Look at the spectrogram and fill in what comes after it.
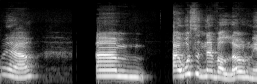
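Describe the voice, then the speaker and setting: A woman with a London accent talks in a bright, sharp tone on a very clean recording with a silent background. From London, England. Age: 20s. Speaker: streamer and circus performer. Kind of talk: interview. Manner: halting.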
